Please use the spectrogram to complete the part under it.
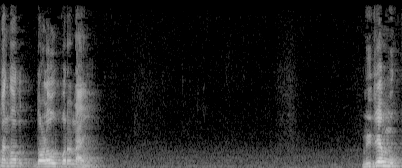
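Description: A middle-aged man speaks calmly into microphones close by, with pauses.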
